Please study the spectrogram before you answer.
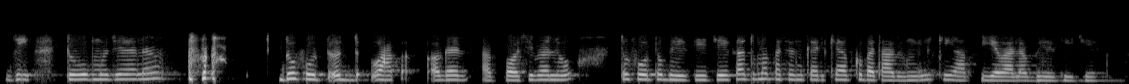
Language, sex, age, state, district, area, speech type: Hindi, other, 45-60, Madhya Pradesh, Bhopal, urban, conversation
